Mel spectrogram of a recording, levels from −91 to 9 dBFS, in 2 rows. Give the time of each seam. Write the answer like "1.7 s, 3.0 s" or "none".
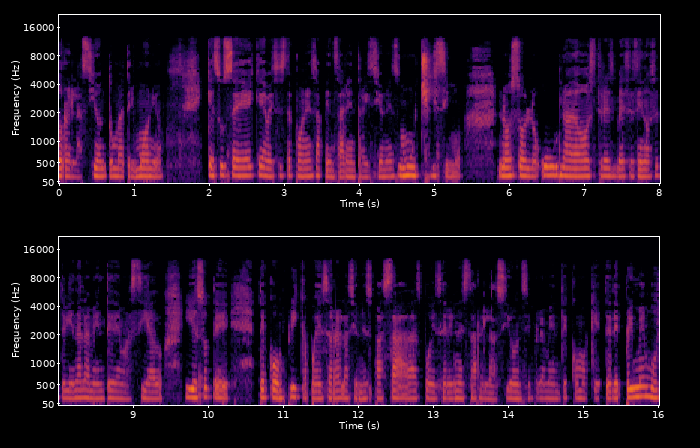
none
